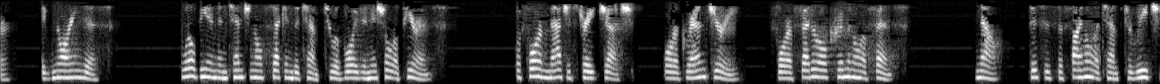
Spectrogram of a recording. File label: voicemail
